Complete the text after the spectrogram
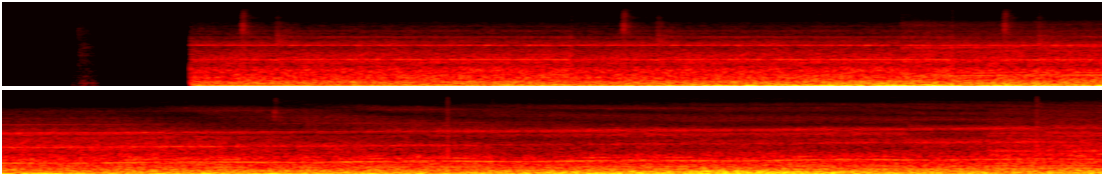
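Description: An electric train motor whines, rising slowly in pitch.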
